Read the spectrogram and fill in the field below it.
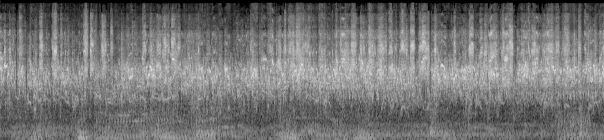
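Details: A budgie colony calling in an aviary, a long stretch of rapid high chirps, squawks and warbles from many birds, the noise thickening and staying constant throughout.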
